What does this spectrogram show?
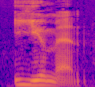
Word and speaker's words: human: when people pronounce human human yes the h is silent like and in a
